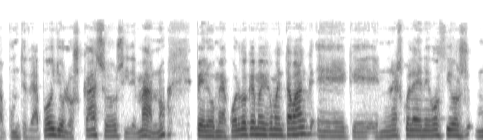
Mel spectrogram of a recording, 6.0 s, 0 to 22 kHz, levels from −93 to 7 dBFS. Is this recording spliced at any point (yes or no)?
no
